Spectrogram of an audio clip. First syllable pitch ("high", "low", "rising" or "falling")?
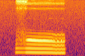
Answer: low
